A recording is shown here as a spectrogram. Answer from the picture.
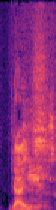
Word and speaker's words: Giles: No sé cómo se pronuncia Giles o Giles o no sé. Giles, sí. Ok, Giles.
